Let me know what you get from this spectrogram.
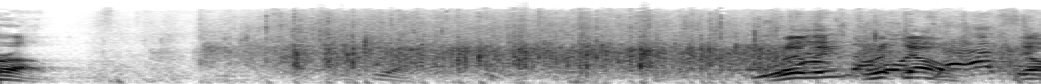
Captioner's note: audience applauds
